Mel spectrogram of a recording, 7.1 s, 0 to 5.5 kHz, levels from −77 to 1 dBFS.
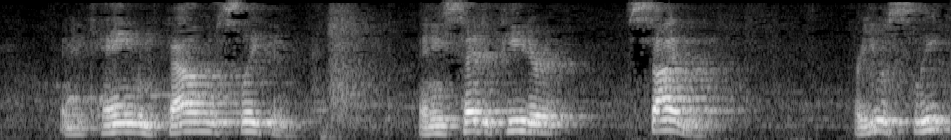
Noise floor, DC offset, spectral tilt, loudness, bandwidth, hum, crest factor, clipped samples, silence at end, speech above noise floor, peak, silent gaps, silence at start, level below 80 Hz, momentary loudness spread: -44 dBFS; under 0.1%; -7.5 dB/octave; -14 LUFS; 5.4 kHz; none; 16 dB; under 0.1%; 0 s; 31 dB; 0 dBFS; none; 0.45 s; -56 dBFS; 20 LU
